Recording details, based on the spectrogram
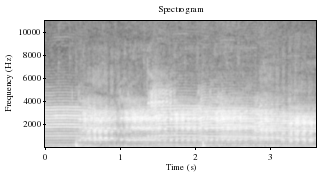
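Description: Sheep in a video game bleat repeatedly in overlapping, nasal cries that stack up into a steady flock chorus, with a few soft thumps underneath and no talking.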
